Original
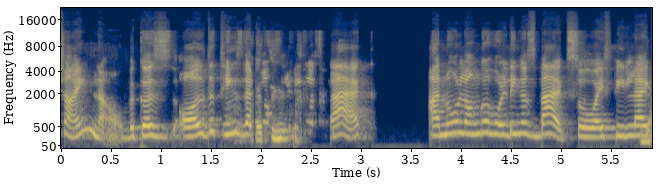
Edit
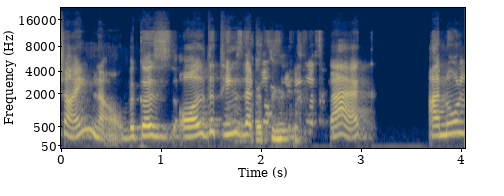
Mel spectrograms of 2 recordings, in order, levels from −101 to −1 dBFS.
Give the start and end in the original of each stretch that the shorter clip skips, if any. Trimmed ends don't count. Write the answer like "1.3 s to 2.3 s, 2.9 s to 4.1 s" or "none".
none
